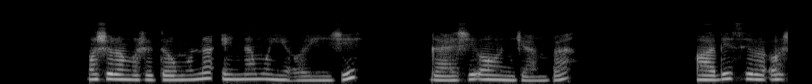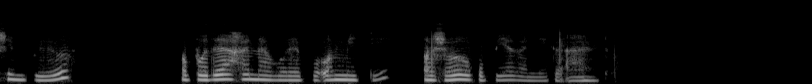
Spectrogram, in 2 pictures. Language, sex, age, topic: Oshiwambo, female, 25-35, agriculture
